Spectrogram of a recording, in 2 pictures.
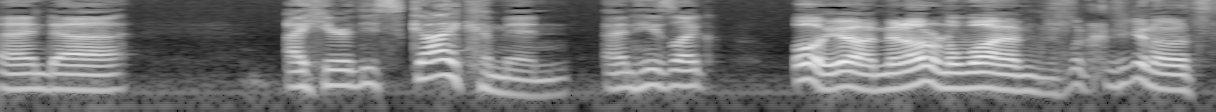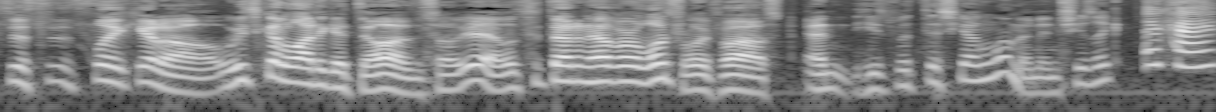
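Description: A man with an American accent talks in an ordinary speaking voice, fairly high in pitch, with lively intonation and a fairly quick pace. The recording is very clean, with a silent background. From New Jersey, Sayreville. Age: 30s. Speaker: podcast co-host. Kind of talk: casual chat.

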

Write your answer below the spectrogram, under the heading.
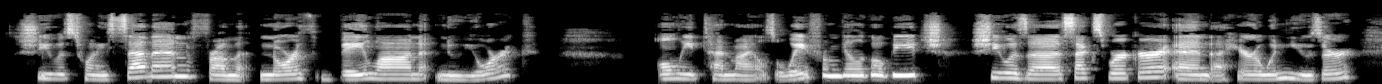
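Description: A woman with a Minnesotan accent speaks at a medium pitch and a fairly slow pace, her bright, sharp tone animated with very wide pitch swings. The background is quiet. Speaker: true crime podcast host. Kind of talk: casual chat with storytelling of cases. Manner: animated, joking.

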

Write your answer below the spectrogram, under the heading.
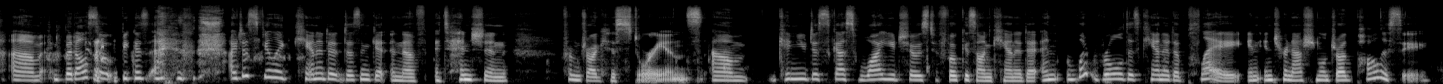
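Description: A woman with a plain, everyday voice speaks at a moderate pace, fairly high in pitch with lively intonation, in a dry, close sound with no echo. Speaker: podcast host. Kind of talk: interview conversation.

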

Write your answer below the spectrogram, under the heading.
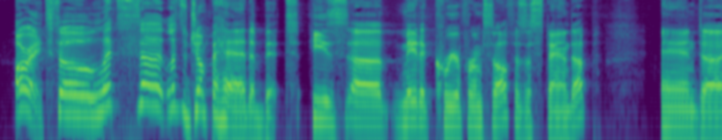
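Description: In a very clean, dry, close recording with a silent background and no echo, a man with an unremarkable speaking voice talks fairly slowly at a fairly high pitch with lively intonation. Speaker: entertainment journalist and podcast host. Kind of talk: casual chat.

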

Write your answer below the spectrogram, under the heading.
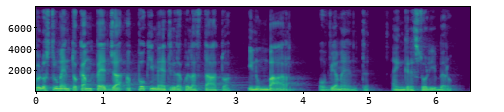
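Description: Here a man talks at a moderate pace with fairly low pitch and ordinary pitch variation, in an unremarkable speaking voice. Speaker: podcast host. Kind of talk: scripted narration.

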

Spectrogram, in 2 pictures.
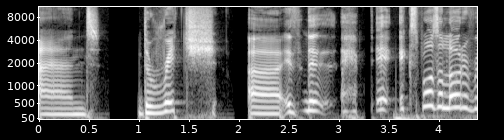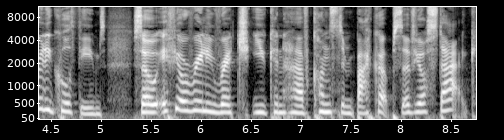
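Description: A woman with a Geordie accent at a moderate pace, on a very clean recording with a silent background. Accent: Geordie (north-east English). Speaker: video game journalist. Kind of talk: casual chat. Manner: animated.

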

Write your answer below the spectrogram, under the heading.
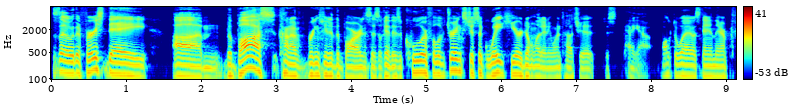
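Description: A man with an American accent speaks at a fairly quick pace with hardly any pauses, his medium-pitched voice bright and sharp in tone and lively in intonation. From New York City, Upper West Side Manhattan. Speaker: comedian. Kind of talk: casual chat.

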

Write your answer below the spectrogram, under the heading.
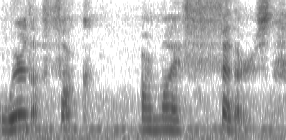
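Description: Over clear background noise, a woman performs a put-on character voice. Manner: gruff, indignant.

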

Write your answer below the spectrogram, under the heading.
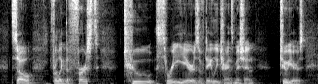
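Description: Audible room echo surrounds a man of medium pitch who talks at a fairly slow pace with lively intonation. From Tennessee, near Nashville. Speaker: automotive storyteller and brand strategist. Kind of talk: casual chat.

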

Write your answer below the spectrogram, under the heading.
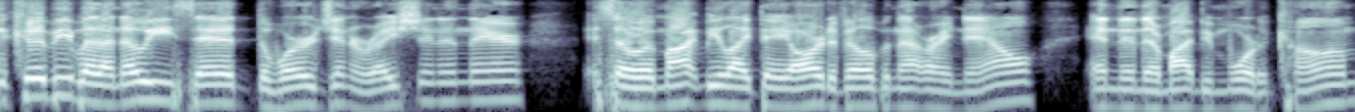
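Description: Talking very fast with a Southern US accent, a man at a fairly high pitch shows ordinary pitch variation against a quiet background, the sound dry and close with no echo. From US South, Mississippi near Memphis. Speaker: gaming podcast guest. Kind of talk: casual chat.

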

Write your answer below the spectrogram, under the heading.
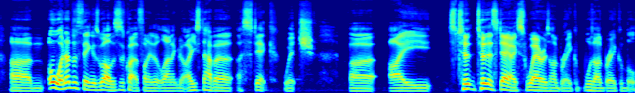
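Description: A man with a southern English accent at a fairly quick pace, medium pitch with ordinary variation, big swings in loudness, dry, close sound with no echo, very clean recording, silent background. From southern England, Horsham. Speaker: actor and podcaster. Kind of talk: casual interview chat.

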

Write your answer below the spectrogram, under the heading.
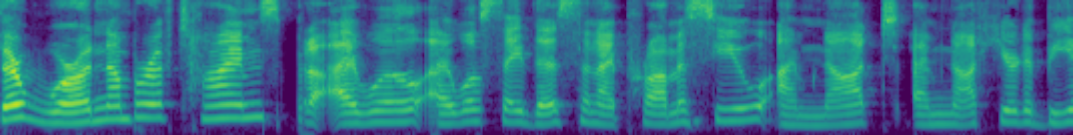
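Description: In an American accent, a woman speaks at a moderate pace and medium pitch, in a very clean recording with a silent background and a dry, close sound with no echo. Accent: slight New York accent on some words. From Milwaukee, Wisconsin. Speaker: author and former journalist. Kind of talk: interview.

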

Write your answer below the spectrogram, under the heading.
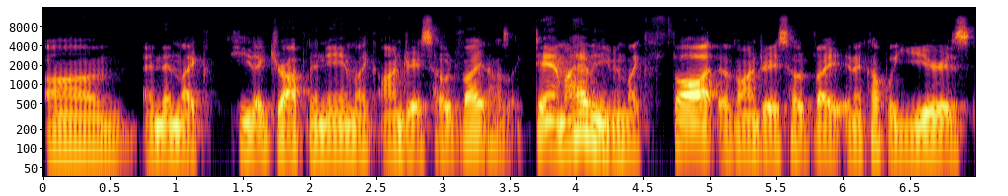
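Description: A man with an unremarkable speaking voice talks at a medium pitch and a fairly quick pace, with hardly any pauses. His intonation is fairly even, and the background is quiet. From New York State, Hudson Valley. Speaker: entrepreneur and skier. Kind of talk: interview. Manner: casual, many fillers.

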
